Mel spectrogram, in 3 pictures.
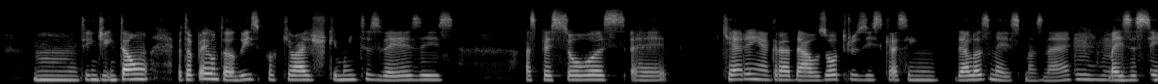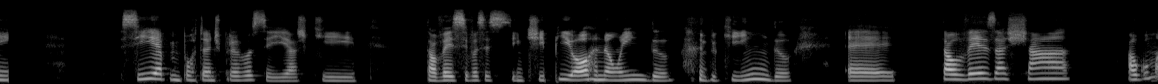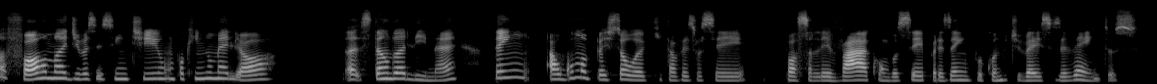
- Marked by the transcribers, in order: tapping; chuckle
- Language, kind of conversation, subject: Portuguese, advice, Como posso lidar com a ansiedade antes e durante eventos e reuniões sociais?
